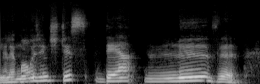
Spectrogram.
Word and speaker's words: Löwe: Em alemão a gente diz der Löwe. Para pronunciar esse O com trema, eu faço a boca do O e reproduzo o som do E. Então fica assim, E. Portanto, Löwe, que seria o leão.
